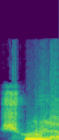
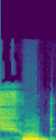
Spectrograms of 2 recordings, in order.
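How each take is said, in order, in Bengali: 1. শব্দটিতে L-এর উচ্চারণ আছে। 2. শব্দটিতে L-এর উচ্চারণ নেই। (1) "অনেকে শুল্ড আমরা উচ্চারণ করি" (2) "আসলে এল এর এখানে উচ্চারণ থাকবে না"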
